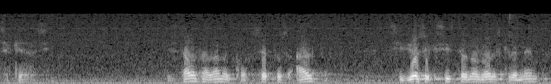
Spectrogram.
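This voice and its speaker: A man giving a religious lecture as a rabbi, telling anecdotes and growing louder on his emphatic points. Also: mid-range voice, fairly even intonation, brisk, slight background noise, poor audio. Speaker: rabbi giving a Torah talk.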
